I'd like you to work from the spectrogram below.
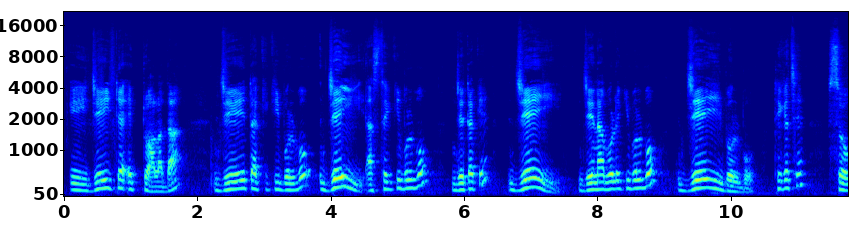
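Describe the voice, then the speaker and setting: Slow, patient male English teacher. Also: fairly high pitch, a little mellow. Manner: patient, repeats each letter and quizzes the listener. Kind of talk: slow spoken English lesson.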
